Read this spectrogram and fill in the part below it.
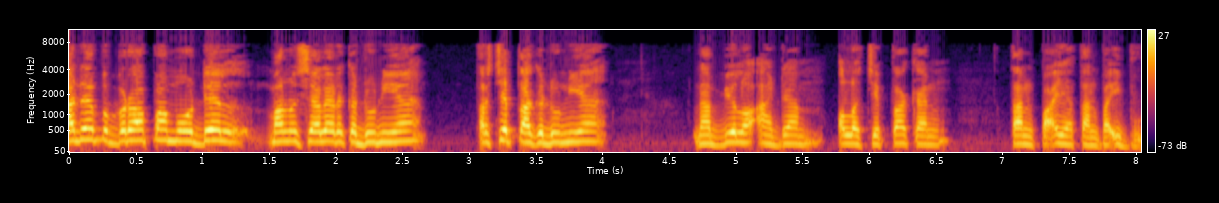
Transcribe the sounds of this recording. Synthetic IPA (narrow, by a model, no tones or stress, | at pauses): ʔadabəbəɾapamodɛlmanusialɛrkədunia | t̪ərt͡ʃip̚t̪akədunia | nabilɔʔadamɔlːɔht͡ʃip̚t̪akan | t̪anpa̰jat̪anpaibu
